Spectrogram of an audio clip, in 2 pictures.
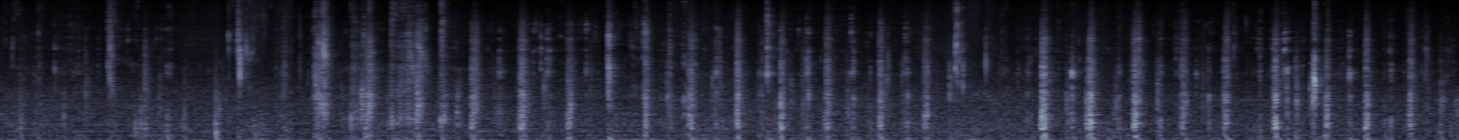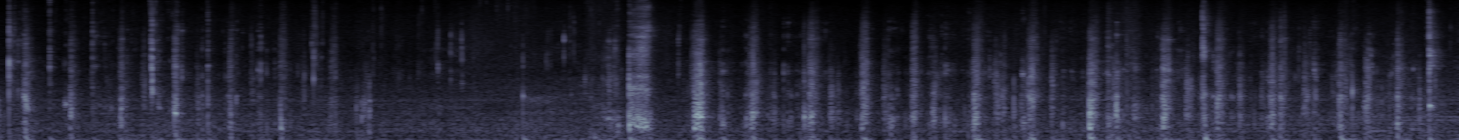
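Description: A person chewing and biting through food, a dense run of small crisp crunches and wet clicks with a few louder bursts of crunching.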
